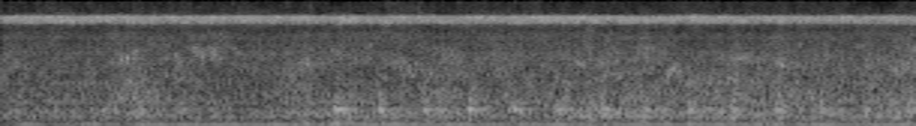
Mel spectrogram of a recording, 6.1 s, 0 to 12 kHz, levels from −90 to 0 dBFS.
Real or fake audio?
fake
